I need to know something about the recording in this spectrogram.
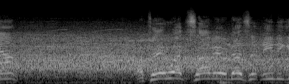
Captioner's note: spectators cheering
